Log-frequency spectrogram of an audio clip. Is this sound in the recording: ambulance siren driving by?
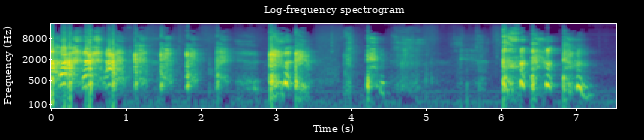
no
